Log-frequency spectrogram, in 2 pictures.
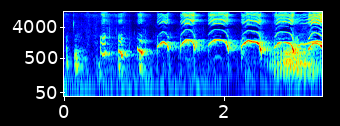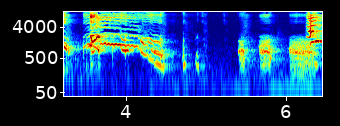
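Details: Young Labrador Retriever puppies of the Z2 litter, 16 days old: repeated rising-falling squealing whines, some long and loud, several pups overlapping, with a short quiet gap near the end.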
